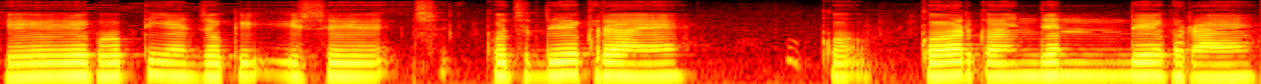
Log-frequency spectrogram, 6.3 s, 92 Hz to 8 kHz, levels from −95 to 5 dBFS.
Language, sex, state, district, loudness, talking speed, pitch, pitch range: Hindi, male, Rajasthan, Bikaner, -17 LUFS, 150 wpm, 145 Hz, 140-145 Hz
